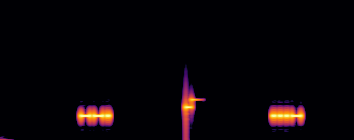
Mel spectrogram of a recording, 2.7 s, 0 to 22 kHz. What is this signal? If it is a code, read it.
Morse code, heard as a keyed tone, about 50 wpm, 700 Hz. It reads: G V
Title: Single Letters - Rapid-Fire 50wpm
